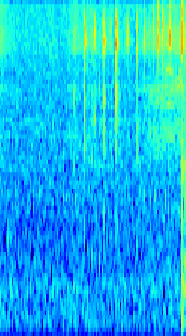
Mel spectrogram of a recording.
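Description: Near silence, with a few faint, short computer clicks from about a second in.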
